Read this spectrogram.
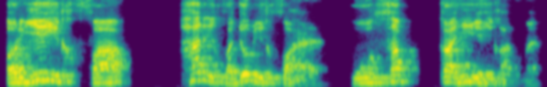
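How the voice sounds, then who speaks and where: Patient man teaching recitation slowly. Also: on the high side, very animated, sharp tone. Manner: patient, explains step by step and checks understanding; slows down and draws out sounds to demonstrate recitation. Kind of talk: online class lesson.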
